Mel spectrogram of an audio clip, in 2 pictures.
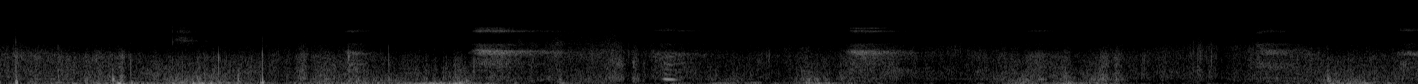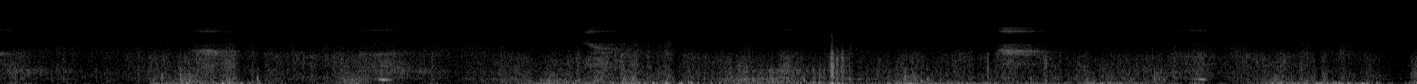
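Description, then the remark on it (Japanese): Steady rainfall hisses continuously, punctuated every second or two by louder, sharper drops tapping. No voices are heard. “本当にいい雨の音。傘持ってきてよかったな。”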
